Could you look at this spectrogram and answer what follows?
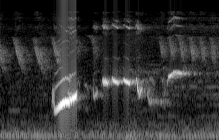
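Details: Lure song of a white-rumped shama, meant to set other shamas singing and agitated: a loud upslurred whistle followed by a smooth drawn-out whistled note and a higher rising whistle, over faint low hum.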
